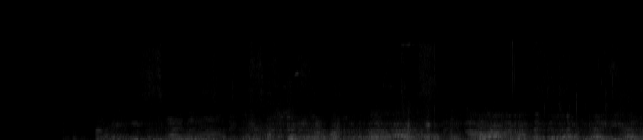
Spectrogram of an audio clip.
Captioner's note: classroom chatters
